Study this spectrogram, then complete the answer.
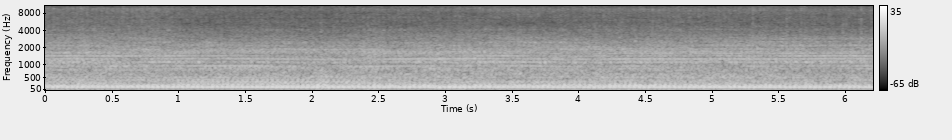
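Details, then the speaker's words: John Deere 300 series tractor with a 44-inch snow thrower, after replacing a twisted, slipping, broken belt. Strong, even engine roar and low hum, no surging or belt squeal, eating into a snowbank. Normal running under load. "it works for sure. Talking about. Look at that. Big giant snowbank. It's pushing it."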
